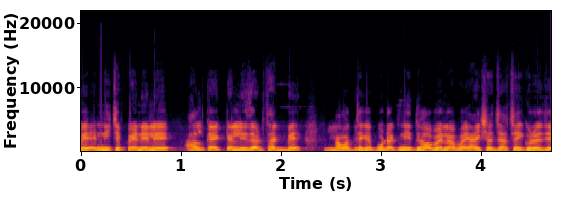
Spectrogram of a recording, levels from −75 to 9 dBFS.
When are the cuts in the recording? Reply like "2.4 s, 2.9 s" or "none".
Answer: 1.0 s, 2.4 s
